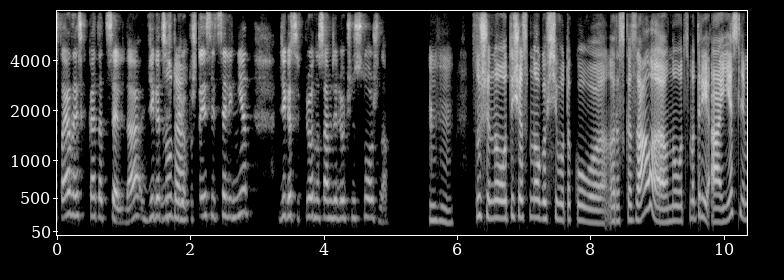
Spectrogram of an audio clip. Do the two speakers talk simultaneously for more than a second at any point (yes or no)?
no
